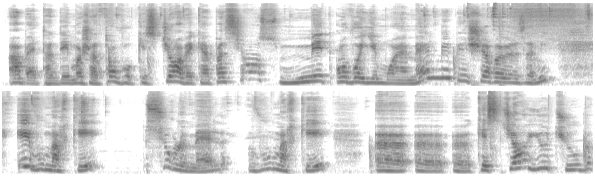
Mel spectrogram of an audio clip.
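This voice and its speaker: Painting a room at home, this woman from Lorraine speaks with a low, slightly mellow voice in a relaxed monologue to her followers. She's a clairvoyant YouTuber who wanders off on tangents and talks straight to the camera audience.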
